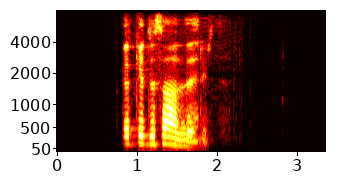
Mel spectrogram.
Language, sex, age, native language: Icelandic, male, 40-49, Icelandic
